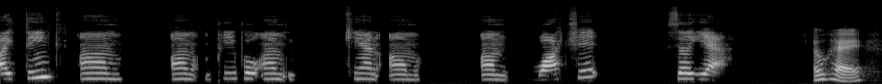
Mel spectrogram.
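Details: Stuttering in a young woman, an actress, with repetitions and interjections.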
